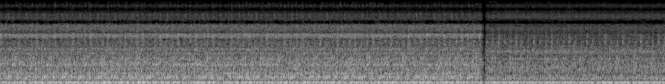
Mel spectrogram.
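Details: 1985 Ford Ranger after engine teardown and rebuild, with a misinstalled cam bearing drilled to restore oil to the driver's-side head: steady, even, smooth low idle with no misses or knocks after ignition timing set to about 8–9 degrees; oil pressure good, temperature rising.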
